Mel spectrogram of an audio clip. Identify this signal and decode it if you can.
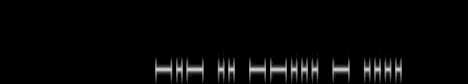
Morse code, heard as a keyed tone, about 23 wpm, 700 Hz. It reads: KI7TH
